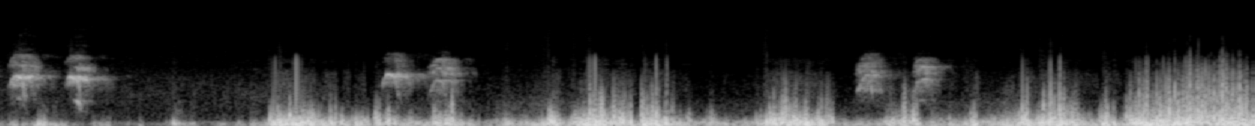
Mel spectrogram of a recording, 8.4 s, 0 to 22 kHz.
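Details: Mota, a Dachshund (teckel), hunting rabbits on 22 August 2012: two quick high yaps, a pause, then paired barks again, heard over loud crashing, rustling noise of movement through cover.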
